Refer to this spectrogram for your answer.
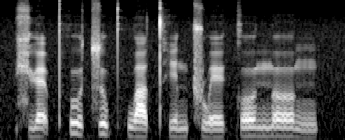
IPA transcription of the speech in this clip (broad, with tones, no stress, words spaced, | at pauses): ɕɥɛ̰˨˩pʰu˥˨t͡su˦pʰwä˨˦ t̪ʰi˨˦nʈ͡ʂwe˨˦ɪ̯ko˦ʊ̯ n̪ɤ˥˨ŋ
